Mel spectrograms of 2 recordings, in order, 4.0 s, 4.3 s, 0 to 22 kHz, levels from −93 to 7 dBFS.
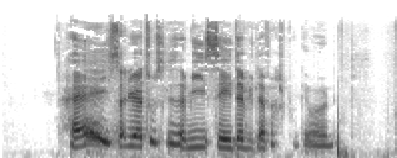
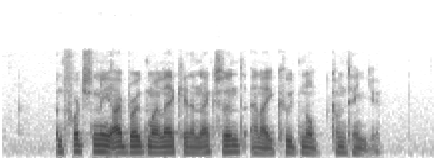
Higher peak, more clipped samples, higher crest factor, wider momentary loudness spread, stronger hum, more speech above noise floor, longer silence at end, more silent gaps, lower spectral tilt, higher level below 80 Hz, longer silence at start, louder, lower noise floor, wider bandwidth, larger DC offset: first, -2 dBFS vs -6 dBFS; neither; about the same, 18 dB vs 20 dB; first, 16 LU vs 13 LU; neither; first, 53 dB vs 37 dB; about the same, 0.6 s vs 0.55 s; neither; second, -3.5 dB/octave vs -8 dB/octave; first, -50 dBFS vs -66 dBFS; about the same, 0.65 s vs 0.55 s; first, -18 LUFS vs -25 LUFS; first, -72 dBFS vs -62 dBFS; first, 15 kHz vs 7 kHz; neither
